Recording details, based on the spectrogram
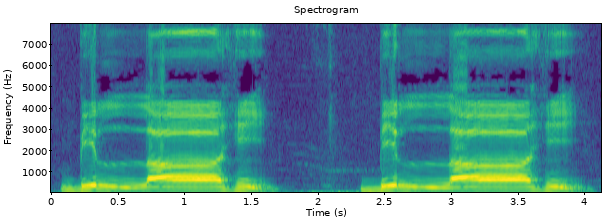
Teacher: লামের উপর তাসদিদ আছে, এই জন্য বায়ের সঙ্গে লামের ইদগম হবে।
